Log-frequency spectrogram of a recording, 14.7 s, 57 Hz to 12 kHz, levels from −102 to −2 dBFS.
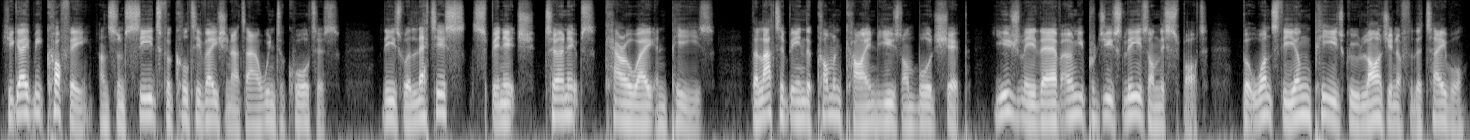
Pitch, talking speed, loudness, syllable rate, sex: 120 Hz, 210 wpm, -21 LUFS, 5.8 syllables/s, male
